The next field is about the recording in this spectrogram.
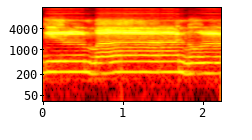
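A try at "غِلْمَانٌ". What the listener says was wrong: Ya, membaca ghain ya, jangan gil ya, jangan gil itu jangan disamakan dengan huruf G ya, tapi ghil, agak tebal huruf ghain itu. Ghil.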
